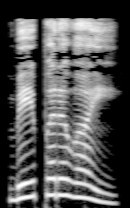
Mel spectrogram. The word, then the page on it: ಬೇಪರವಾಯಿ: Kannada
